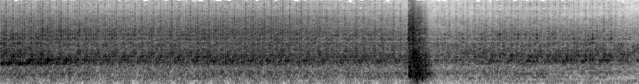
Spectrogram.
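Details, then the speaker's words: Car after a list of repairs, first drive done, idling before shutdown: steady, even idle with no knocks or misses, one brief bump near the end; sounds good, considered ready to go, normal idle. "so she sounds good she drives good I say she's pretty much ready to go"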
